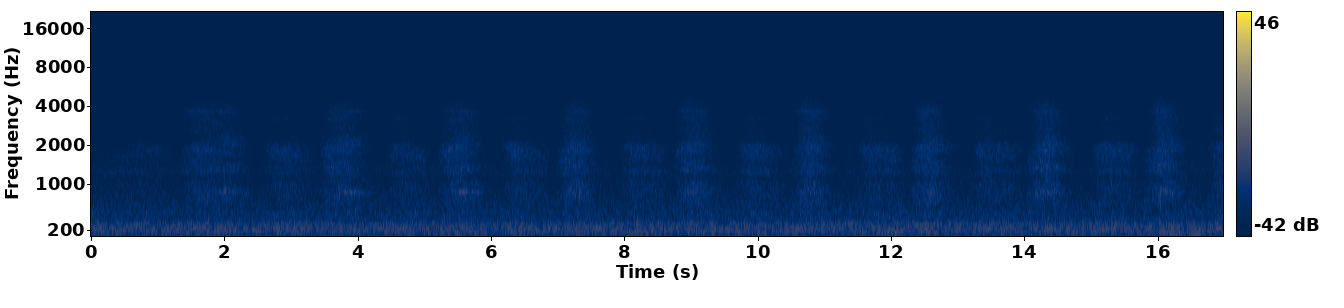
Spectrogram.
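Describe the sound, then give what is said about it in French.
Forceful nasal exhalations from a breath of fire yoga breathing exercise repeat in a steady rhythm of roughly one sharp puff per second. Many even bursts sit faintly over a constant low hum. “Rappelez-vous aussi pourquoi vous faites ce souffle. Un souffle de feu, de puissance, d'énergie.”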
